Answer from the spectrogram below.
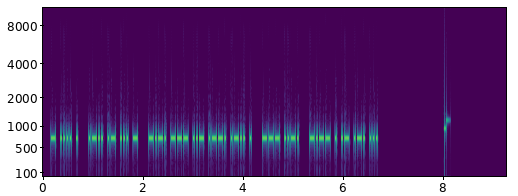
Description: Morse code, heard as a keyed tone, about 38 wpm, 700 Hz. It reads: THE LAST COUPLE OF YEARS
